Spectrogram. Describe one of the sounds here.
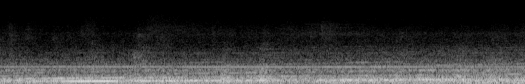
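Train wheels rumble on the rails.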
